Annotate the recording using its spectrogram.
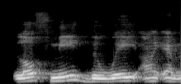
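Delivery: slow, separated words; measured teaching pace; slow model reading. Shown as a demonstration. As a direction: read "love me the way I am" slowly. Teacher reads the example slowly.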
